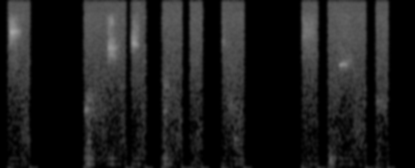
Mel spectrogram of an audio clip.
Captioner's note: none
